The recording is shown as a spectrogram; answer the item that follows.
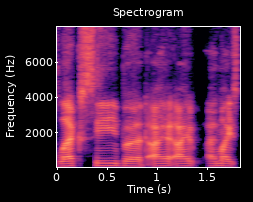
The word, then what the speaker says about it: LXC: that correct yeah yeah and it's weird it's pronounced Lexi but I I might say lxc as well out of habit because before I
